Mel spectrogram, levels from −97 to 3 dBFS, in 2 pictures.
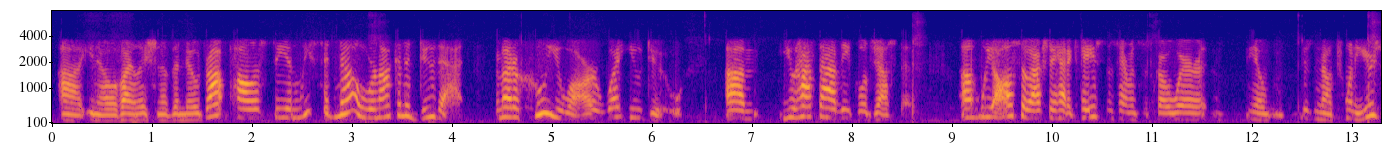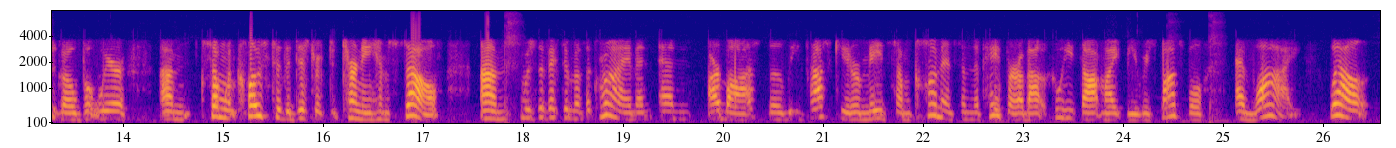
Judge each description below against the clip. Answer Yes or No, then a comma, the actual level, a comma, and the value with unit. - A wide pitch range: Yes, wide, 6.0 semitones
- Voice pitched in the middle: No, high, 215 Hz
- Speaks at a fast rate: Yes, fast, 210 wpm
